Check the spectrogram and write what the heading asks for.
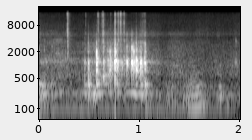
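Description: A short burst of rapid clicking and clattering, as of hard objects knocking together, starting about half a second in and lasting about half a second.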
